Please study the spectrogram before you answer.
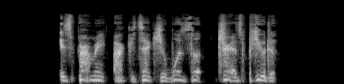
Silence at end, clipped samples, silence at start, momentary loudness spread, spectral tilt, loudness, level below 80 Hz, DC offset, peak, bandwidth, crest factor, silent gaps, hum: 0.7 s; under 0.1%; 0.6 s; 7 LU; -2.5 dB/octave; -15 LUFS; -60 dBFS; under 0.1%; 0 dBFS; 11.5 kHz; 18 dB; none; none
